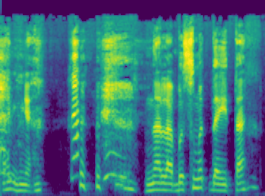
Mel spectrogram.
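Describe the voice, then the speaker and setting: A man's voice: medium pitch, wildly swooping pitch, extremely slow, a crowd in the background, exaggerated voice. A man acting a middle-aged family friend, a tender and patient suitor in a radio drama, with a Filipino accent. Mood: amused.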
